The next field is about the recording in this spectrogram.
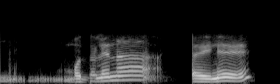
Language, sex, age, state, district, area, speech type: Bodo, male, 60+, Assam, Udalguri, urban, conversation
